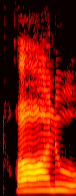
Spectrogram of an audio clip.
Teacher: قالوا قاف الف زبر قال لام واو پیش مو لو قالوا واو مدہ ہے اس لیے کھینچ کر پڑھنا 2 حرکت کے برابر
